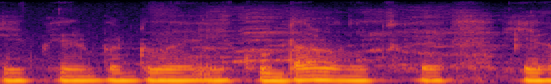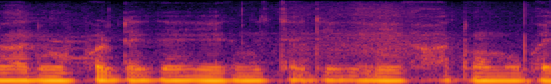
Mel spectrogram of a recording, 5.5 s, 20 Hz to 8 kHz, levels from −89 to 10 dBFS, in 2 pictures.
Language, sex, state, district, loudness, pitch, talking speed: Marwari, male, Rajasthan, Nagaur, -17 LUFS, 105 Hz, 230 wpm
